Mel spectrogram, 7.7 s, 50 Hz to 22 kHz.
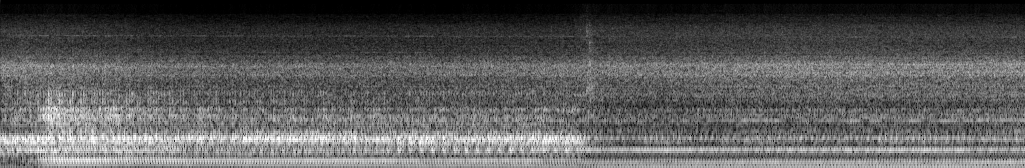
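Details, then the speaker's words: Hyundai Elantra GT / i30 N-Line 1.6T, first cold start after fitting XForce Varex valved catback exhaust, valve open, then shut. Loud, even high idle drops much quieter partway as the valve closes, smooth and healthy: normal cold start with exhaust valve. "Okay, so there was you guys' first start. Of course, the valve was open, go figure, right? But it sounded good."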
